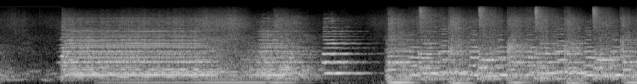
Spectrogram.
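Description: Scottish dance band, accordion-led, playing the introductory chords of a Scottish country dance: a long held chord, a shorter second chord, then the dance tune striking up about four seconds in with a steady bass beat. The opening chords are the dancers' cue to bow and curtsey before the dance starts. Faint hall chatter is heard for the first half-second.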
